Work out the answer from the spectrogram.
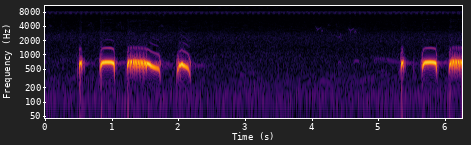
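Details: Lure song of a spotted dove, played to attract other doves: one full phrase of a short note, a steady coo, a long burry sliding coo and a falling final coo. Silence follows, then the next phrase begins and is cut off.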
